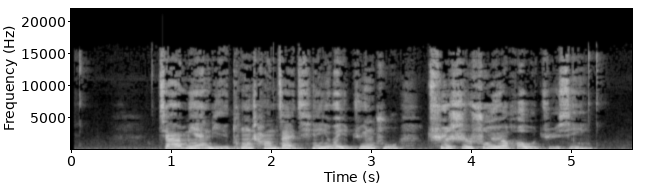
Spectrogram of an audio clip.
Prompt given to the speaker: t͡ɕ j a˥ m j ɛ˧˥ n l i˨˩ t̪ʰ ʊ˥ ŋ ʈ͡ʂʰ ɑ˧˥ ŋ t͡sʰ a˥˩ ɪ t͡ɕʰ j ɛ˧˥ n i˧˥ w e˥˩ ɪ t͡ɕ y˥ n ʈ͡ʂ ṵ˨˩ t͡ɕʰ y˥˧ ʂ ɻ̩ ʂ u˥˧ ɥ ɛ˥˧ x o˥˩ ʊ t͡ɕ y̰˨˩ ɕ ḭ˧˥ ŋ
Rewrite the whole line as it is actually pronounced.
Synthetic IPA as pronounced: t͡ɕ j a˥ m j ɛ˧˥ n l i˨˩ t̪ʰ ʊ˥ ŋ ʈ͡ʂʰ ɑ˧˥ ŋ t͡s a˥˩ ɪ t͡ɕʰ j ɛ˧˥ n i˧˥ w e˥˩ ɪ t͡ɕ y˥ n ʈ͡ʂ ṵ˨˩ t͡ɕʰ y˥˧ ʂ ɻ̩ ʂ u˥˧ ɥ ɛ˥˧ x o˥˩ ʊ t͡ɕ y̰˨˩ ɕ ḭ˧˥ ŋ

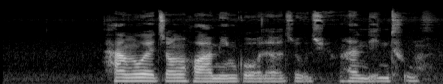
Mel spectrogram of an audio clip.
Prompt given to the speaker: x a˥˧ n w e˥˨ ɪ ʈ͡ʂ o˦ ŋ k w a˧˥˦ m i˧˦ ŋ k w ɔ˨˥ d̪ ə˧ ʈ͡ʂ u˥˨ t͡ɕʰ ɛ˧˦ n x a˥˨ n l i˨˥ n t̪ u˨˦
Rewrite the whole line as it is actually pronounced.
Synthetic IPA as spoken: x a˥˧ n w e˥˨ ɪ ʈ͡ʂ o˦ ŋ x w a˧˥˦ m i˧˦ ŋ k w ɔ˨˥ d̪ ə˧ ʈ͡ʂ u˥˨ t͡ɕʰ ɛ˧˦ n x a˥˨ n l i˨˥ n t̪ʰ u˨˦

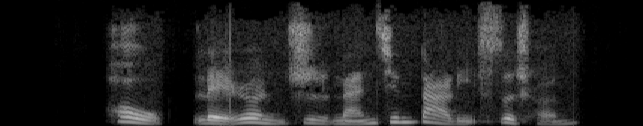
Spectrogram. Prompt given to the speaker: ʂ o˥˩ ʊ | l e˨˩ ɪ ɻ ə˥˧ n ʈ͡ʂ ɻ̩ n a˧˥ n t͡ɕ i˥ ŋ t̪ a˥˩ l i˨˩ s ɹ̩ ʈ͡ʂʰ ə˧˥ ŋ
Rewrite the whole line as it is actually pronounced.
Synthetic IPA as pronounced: x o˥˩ ʊ | l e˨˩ ɪ ɻ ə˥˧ n ʈ͡ʂ ɻ̩ n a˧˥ n t͡ɕ i˥ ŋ t̪ a˥˩ l i˨˩ s ɹ̩ ʈ͡ʂʰ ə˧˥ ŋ

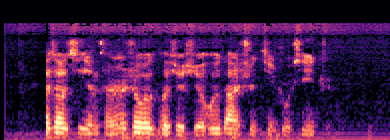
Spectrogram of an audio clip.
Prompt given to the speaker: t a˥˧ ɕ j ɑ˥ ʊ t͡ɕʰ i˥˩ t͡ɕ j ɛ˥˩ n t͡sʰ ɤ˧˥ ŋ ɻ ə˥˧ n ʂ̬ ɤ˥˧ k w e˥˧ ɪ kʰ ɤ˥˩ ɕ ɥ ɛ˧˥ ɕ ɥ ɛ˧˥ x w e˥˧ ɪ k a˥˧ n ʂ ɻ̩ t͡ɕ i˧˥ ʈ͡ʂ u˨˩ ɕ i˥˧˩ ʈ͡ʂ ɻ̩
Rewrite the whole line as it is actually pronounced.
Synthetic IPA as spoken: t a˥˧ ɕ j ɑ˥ ʊ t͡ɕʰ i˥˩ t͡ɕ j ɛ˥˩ n t͡sʰ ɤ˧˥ ŋ ɻ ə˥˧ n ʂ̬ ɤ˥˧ x w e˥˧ ɪ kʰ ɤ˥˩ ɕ ɥ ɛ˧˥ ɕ ɥ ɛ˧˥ x w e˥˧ ɪ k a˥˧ n ʂ ɻ̩ t͡ɕ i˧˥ ʈ͡ʂ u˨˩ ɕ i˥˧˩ ʈ͡ʂ ɻ̩

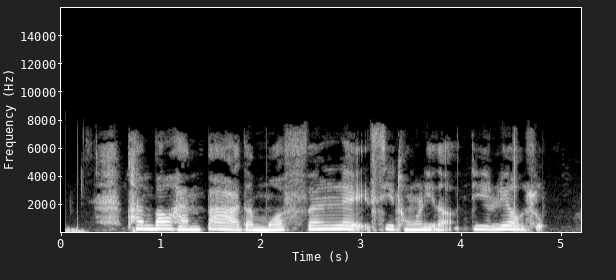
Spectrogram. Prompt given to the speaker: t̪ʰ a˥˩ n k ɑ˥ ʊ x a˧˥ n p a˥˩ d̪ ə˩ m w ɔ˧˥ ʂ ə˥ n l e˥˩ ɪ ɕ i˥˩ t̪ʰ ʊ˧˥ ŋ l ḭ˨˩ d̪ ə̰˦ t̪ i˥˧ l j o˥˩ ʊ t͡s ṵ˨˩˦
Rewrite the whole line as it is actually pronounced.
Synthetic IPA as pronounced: t̪ʰ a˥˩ n p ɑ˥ ʊ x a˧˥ n p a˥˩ d̪ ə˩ m w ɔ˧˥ f ə˥ n l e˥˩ ɪ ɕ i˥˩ t̪ʰ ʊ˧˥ ŋ l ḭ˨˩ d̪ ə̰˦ t̪ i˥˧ l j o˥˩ ʊ t͡s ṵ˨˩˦

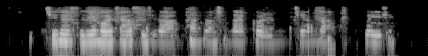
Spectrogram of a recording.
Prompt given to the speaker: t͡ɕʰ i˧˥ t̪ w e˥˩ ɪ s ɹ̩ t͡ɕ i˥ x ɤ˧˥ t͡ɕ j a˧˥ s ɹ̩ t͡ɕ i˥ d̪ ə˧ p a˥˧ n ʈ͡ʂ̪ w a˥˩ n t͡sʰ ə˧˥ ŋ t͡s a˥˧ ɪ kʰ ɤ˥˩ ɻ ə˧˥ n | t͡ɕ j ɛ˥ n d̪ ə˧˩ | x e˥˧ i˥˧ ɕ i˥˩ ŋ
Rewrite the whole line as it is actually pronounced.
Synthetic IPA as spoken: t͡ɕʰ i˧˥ t̪ w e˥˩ ɪ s ɹ̩ t͡ɕ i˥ x ɤ˧˥ t͡ɕ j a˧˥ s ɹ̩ t͡ɕ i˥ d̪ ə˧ pʰ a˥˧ n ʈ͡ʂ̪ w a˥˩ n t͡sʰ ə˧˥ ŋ t͡s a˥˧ ɪ k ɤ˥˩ ɻ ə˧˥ n | t͡ɕ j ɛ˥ n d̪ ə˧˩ | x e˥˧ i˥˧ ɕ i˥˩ ŋ

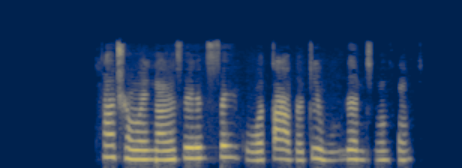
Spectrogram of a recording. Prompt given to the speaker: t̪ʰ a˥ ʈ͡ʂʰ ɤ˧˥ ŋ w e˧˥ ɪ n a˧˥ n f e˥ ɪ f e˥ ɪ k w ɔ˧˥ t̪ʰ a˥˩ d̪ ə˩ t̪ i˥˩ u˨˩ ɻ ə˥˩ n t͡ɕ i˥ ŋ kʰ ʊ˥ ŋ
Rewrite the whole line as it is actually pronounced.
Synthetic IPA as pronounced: t̪ʰ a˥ ʈ͡ʂʰ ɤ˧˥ ŋ w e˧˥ ɪ n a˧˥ n f e˥ ɪ f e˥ ɪ k w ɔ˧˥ t̪ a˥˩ d̪ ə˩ t̪ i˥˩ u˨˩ ɻ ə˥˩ n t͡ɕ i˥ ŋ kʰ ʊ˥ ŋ

